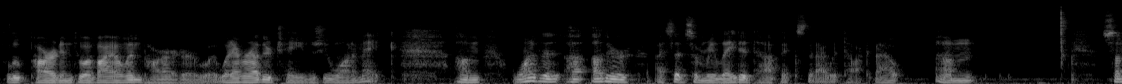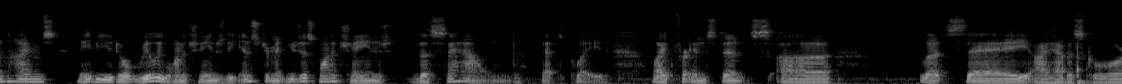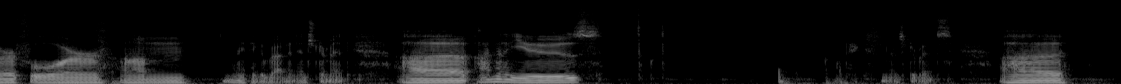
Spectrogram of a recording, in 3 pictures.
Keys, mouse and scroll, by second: 22.0 ctrl+n, 23.0 Return, 30.2 click.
